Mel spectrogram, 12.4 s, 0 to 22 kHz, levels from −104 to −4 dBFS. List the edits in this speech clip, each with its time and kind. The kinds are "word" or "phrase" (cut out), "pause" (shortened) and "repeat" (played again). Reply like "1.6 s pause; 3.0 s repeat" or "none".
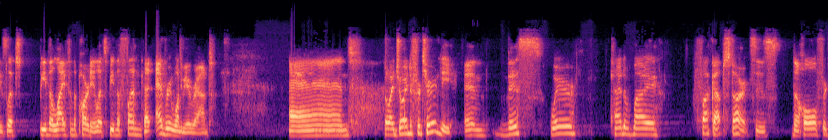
2.1 s word; 2.7 s word; 5.8 s word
